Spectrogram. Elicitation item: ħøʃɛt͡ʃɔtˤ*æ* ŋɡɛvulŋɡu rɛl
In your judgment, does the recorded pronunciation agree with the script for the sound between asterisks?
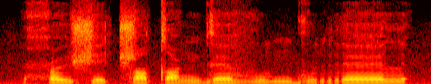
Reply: no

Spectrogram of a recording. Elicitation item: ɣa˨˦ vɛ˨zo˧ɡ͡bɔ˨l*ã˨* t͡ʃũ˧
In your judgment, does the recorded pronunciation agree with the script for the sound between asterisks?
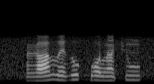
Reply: yes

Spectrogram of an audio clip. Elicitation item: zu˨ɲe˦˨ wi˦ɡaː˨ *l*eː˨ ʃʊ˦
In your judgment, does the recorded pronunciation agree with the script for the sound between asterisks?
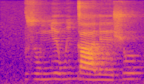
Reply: yes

